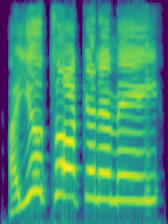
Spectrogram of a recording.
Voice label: Talkin To Me, Attitude, female: 'Are you talking to me' (Bronx accent), (human voice speaking); VoiceBox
